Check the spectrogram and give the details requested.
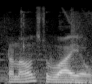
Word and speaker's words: Vaio: It is how it is pronounced, Vaio.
